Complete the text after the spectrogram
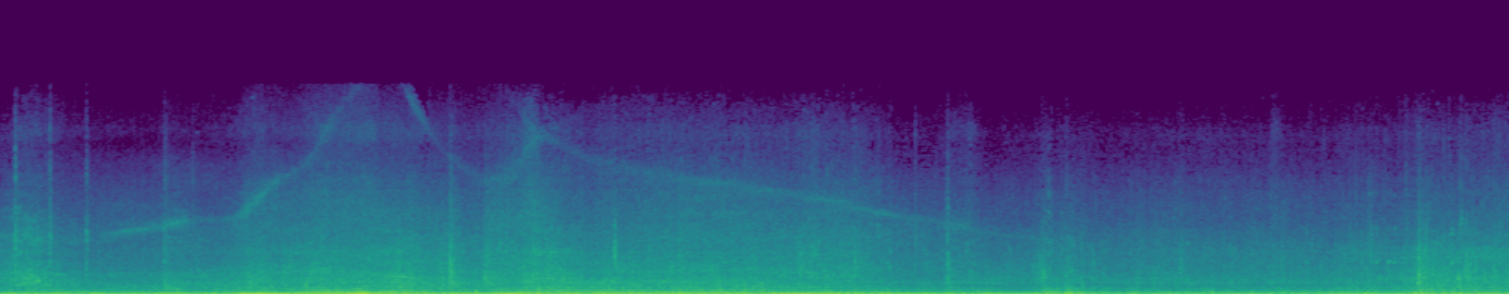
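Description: The car body rattles and knocks over bumps.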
